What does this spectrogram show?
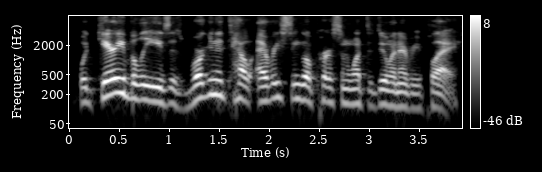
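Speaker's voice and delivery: normal talking voice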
